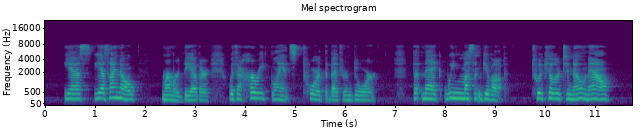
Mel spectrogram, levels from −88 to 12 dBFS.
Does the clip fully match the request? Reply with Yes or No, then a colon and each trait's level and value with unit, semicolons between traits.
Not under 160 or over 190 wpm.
No: average, 140 wpm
